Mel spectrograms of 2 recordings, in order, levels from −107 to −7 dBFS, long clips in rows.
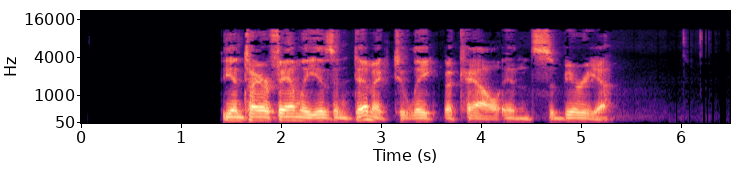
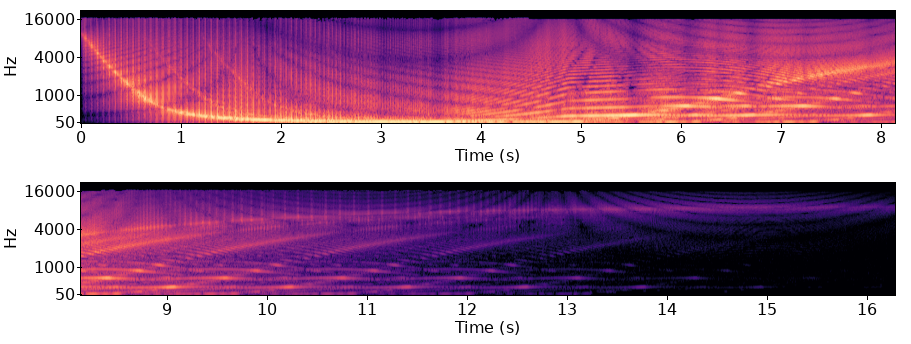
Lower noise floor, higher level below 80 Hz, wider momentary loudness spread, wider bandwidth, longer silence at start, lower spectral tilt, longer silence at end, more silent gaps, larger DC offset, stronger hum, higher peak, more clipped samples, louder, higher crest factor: about the same, -69 dBFS vs -70 dBFS; second, -62 dBFS vs -26 dBFS; second, 9 LU vs 17 LU; second, 11.5 kHz vs 16.5 kHz; first, 1.4 s vs 0 s; second, -4.5 dB/octave vs -6 dB/octave; second, 1.2 s vs 6.05 s; neither; neither; neither; about the same, -2 dBFS vs -4 dBFS; neither; first, -17 LUFS vs -20 LUFS; about the same, 16 dB vs 18 dB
